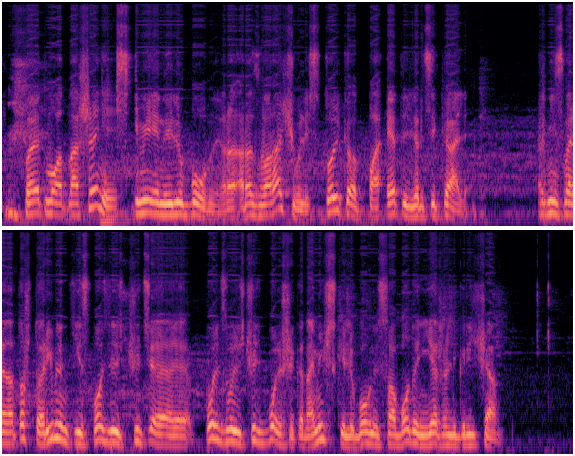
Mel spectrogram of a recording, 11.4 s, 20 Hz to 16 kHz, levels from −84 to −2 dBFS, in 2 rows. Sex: male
